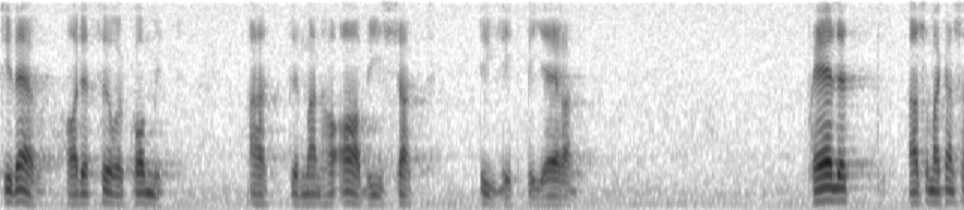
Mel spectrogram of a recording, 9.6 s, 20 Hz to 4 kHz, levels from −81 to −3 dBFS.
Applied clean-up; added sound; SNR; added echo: none; none; none; none.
